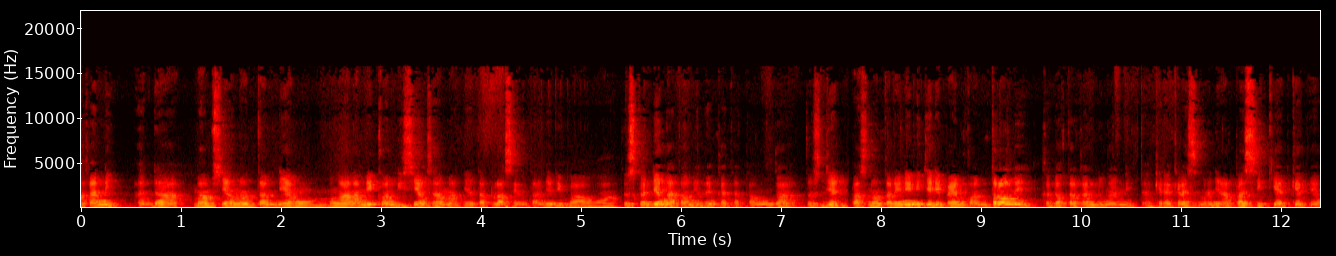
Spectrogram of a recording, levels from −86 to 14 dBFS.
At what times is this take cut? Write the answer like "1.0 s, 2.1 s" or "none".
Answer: 5.4 s, 7.6 s, 10.6 s

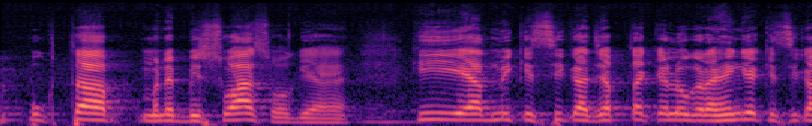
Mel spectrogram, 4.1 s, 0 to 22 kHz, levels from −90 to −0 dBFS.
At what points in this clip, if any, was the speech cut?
none

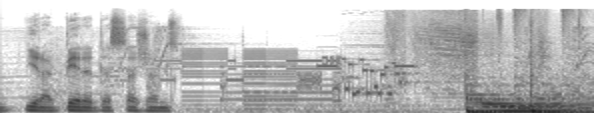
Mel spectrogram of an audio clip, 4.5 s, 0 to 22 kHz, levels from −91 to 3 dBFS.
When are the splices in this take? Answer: 1.4 s

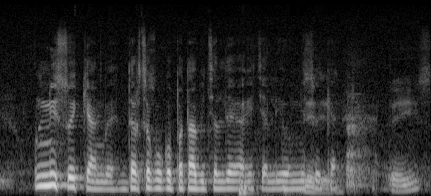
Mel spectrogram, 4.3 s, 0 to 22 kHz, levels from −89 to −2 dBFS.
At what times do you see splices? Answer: none

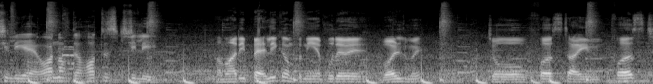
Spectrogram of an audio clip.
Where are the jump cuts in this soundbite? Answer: 1.8 s

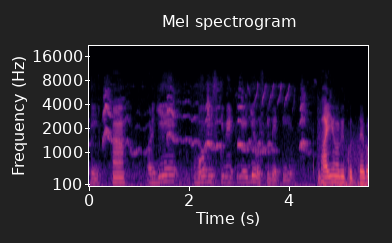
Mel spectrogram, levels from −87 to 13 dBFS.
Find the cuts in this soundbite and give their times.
4.5 s

